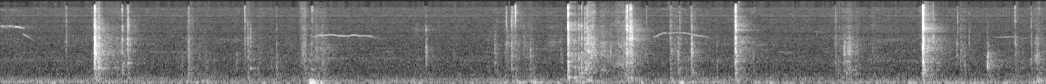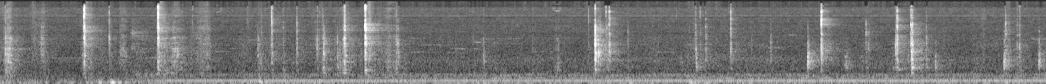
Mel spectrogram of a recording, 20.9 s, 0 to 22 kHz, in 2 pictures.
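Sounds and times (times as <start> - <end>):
low steady hum: 0.0 - 20.9
metal wire clicking and scraping: 4.2 - 7.6, 8.3 - 14.6.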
